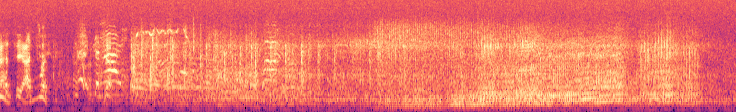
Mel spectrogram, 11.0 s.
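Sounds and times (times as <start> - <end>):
car engine revving: 3.2 - 10.6.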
